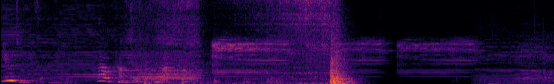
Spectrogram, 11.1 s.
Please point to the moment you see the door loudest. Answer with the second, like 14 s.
7 s.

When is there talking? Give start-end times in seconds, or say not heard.
0.0-3.7.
